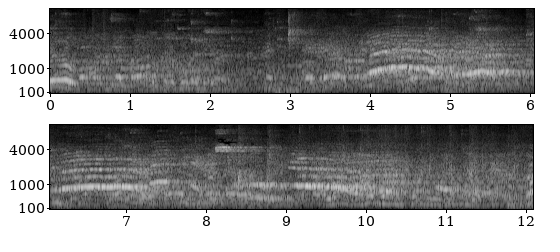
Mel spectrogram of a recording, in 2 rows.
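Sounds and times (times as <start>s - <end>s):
sneakers squeaking on court: 0.6s - 3.4s
voices shouting: 3.0s - 10.5s.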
